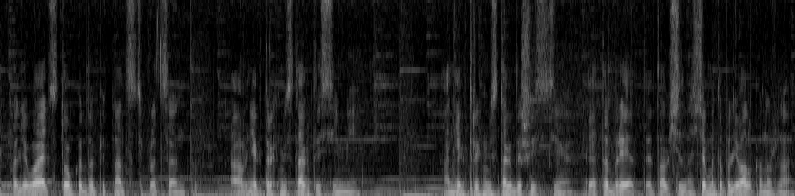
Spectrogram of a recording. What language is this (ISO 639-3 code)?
rus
